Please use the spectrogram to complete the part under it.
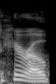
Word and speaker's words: Hiro: I'm referring to them as the Incredibles family sweaters because the design I'm spinning towards is a design called Hero by Julia Farwell Clay. And while it's spelled H-I-R-O,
